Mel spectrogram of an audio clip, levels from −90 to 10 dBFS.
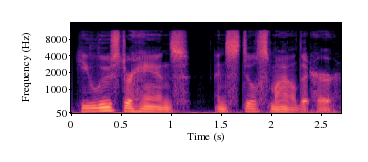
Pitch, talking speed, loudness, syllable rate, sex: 95 Hz, 200 wpm, -18 LUFS, 4.6 syllables/s, male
